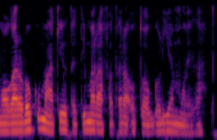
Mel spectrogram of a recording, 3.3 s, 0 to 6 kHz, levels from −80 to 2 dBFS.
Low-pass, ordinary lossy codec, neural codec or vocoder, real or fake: 5.4 kHz; none; none; real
